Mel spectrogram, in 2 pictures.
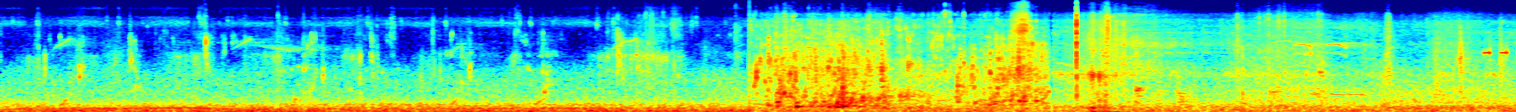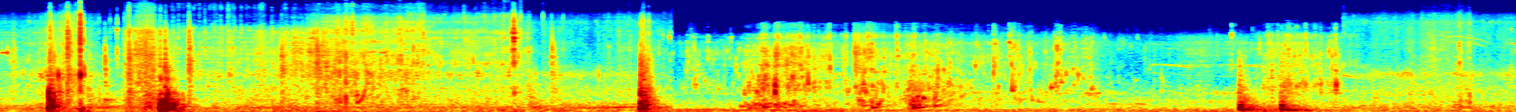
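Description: Water splashing and sloshing against a small metal jon boat while a hooked bass is brought in, with several sharp knocks on the hull in the second half.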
